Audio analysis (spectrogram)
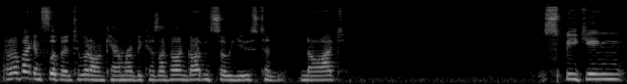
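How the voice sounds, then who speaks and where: A woman's voice: medium pitch, fairly even intonation, moderate pace, a little mellow. A woman chatting casually to her viewers, rambling with many fillers and restarts. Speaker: vlogger.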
